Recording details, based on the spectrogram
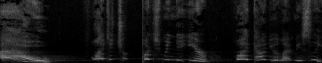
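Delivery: very loud, very high shouting. A giant hit in the ear by a stone shouts at his brother, shouting. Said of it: "he shouted to his brother".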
